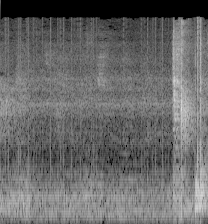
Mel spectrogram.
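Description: Low steady hall ambience, then near the end a single sharp click of a pool cue tip striking the cue ball.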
